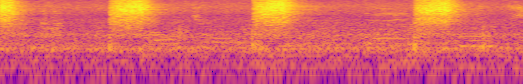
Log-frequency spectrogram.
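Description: Urban Decay setting spray mists onto a face in three short, soft hissing bursts spaced about three-quarters of a second apart, close and quiet.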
